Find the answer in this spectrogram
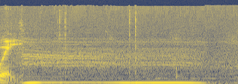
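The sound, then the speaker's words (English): A key turns in a heavy iron door lock, giving a steady low rumble for about three seconds with a few faint, soft clicks. “The key fits perfectly into the lock. You turn it slowly and release it when a soft click reaches your ears, indicating the heavy iron door is now unlocked.”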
